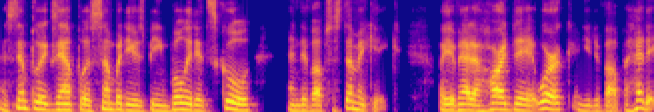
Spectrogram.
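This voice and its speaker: A man with an Israeli accent talks at a very fast pace in a fairly high voice. His intonation is fairly even, and the background is quiet. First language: Hebrew. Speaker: pediatrician and hypnotherapist. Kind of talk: interview.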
